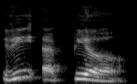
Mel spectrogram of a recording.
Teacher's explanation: So re is stressed, unstressed. App is unstressed, but ear is stressed.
